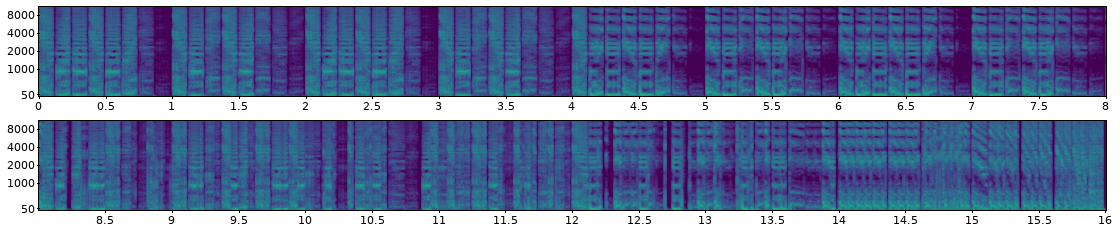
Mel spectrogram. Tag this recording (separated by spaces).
glitch loop sequence rhythmic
